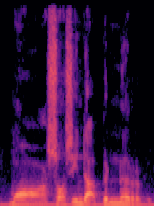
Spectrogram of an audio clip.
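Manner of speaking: low, quiet, slow skeptical question; a hushed "really?"; soft doubtful aside. Acted. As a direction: murmur it as a gentle challenge.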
